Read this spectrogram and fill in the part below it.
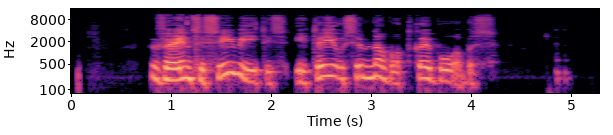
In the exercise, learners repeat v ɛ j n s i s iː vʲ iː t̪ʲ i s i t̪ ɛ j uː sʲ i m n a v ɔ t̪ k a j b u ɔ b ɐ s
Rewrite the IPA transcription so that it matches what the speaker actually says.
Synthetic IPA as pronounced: v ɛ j n s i s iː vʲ iː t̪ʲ i s i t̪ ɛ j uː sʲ i m n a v ɔ t̪ k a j b u ɔ b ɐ s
